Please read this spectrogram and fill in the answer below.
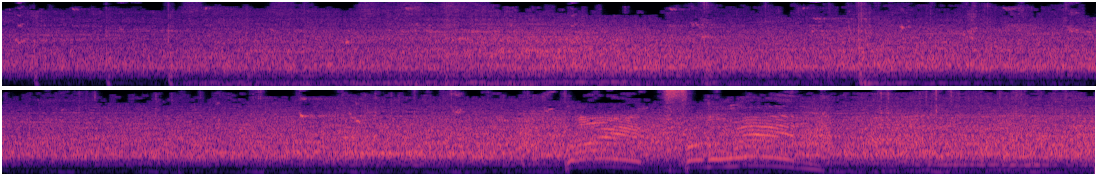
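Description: Basketball arena sounds: the steady din of a large crowd, with a low bass beat coming in about a second in and a few high rising-and-falling squeals near the end.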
